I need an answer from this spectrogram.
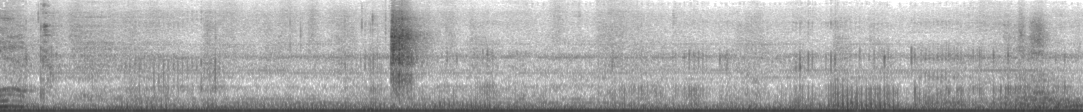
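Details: Deep rhythmic purring from Totoshka, a three-legged domestic cat, as he eats, plays, walks or fights a hand; the low pulsed rumble continues under quiet human speech and a short scratchy burst around the third second.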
